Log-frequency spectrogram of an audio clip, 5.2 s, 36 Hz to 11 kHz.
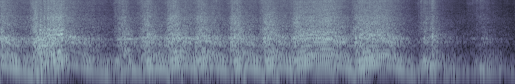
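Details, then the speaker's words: Used GM LS 4.8 LR4 V8 on a run stand, idling and blipping: fast hard knock under the exhaust following engine speed and getting worse; owner suspects a lifter coming apart or a piston letting go. "yeah so there's definitely something moving around in there probably a lifter coming apart it sounds pretty fast to be lifter it could be the uh a piston letting go like I always find"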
